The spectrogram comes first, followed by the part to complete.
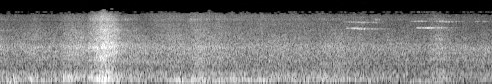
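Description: Low background rumble with a faint steady hum, swelling briefly twice in the first second and a half.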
